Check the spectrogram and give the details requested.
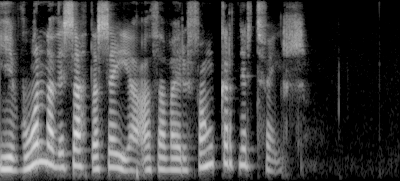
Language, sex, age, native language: Icelandic, female, 20-29, Icelandic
